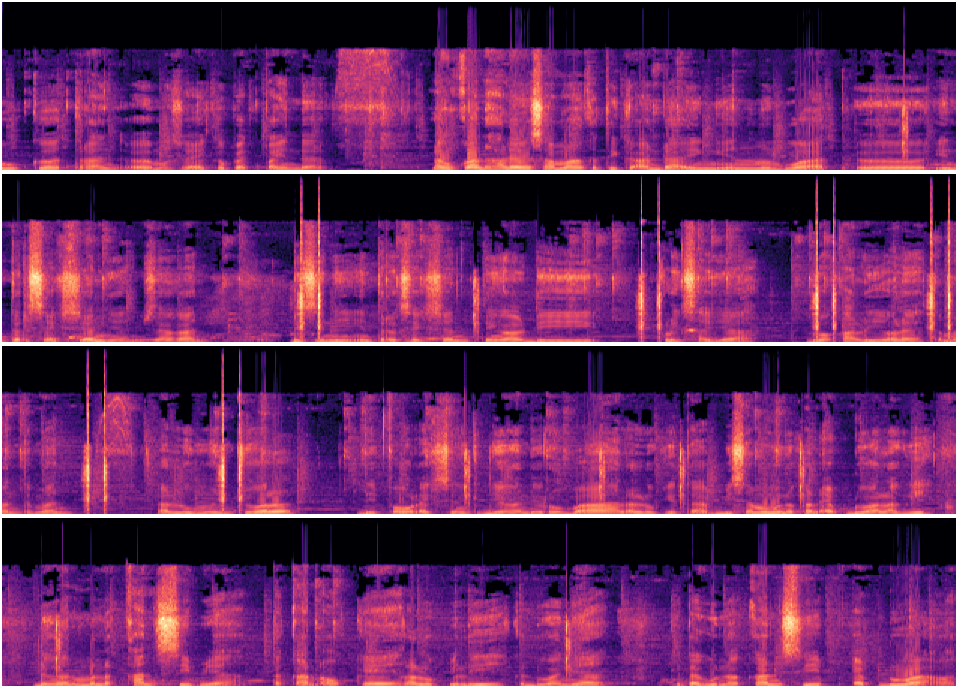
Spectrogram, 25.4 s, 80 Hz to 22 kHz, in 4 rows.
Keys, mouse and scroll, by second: 3.6 ctrl+F2, 3.8 ctrl+z, 5.9 click, 8.3 click, 22.7 click.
